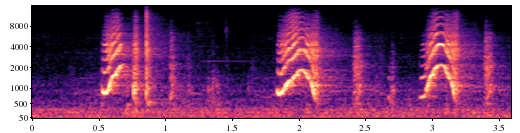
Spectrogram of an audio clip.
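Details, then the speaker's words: Nissan 370Z clutch slave cylinder squeaks sharply and rubberily, rising and falling with each clutch stroke, after bleeding the clutch line and fixing a leaking clutch line connection; squeak has worsened since install, owner unsure if normal. "right now I am currently sending off an email to z1 because the house cylinder is really squeaky"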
